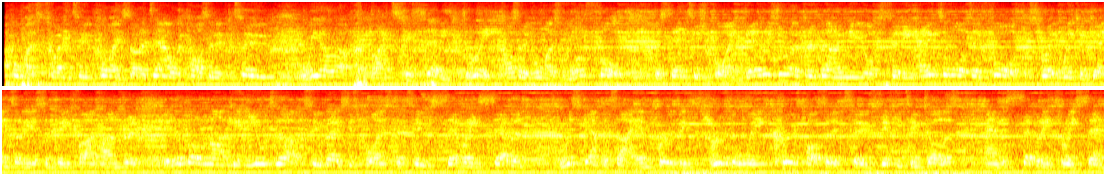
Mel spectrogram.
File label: tv voice english stocks quiet; 2019; Cambodia phnom penh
